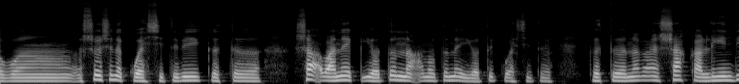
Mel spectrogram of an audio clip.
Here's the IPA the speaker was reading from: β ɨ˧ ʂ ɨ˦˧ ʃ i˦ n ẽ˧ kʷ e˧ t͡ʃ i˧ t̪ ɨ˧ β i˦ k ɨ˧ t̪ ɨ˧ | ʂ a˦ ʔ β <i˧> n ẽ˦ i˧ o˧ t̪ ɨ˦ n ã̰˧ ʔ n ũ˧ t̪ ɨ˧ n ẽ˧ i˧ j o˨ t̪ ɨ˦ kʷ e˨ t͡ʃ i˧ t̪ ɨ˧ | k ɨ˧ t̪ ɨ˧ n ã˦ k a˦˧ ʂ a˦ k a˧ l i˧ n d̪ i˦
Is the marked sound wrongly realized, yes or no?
yes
